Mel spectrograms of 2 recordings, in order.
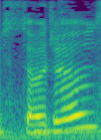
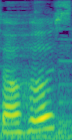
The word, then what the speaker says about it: SOJOS: them by the name sojos I actually learned that it's pronounced soos because it's inspired by Spanish words and ohos means eyes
